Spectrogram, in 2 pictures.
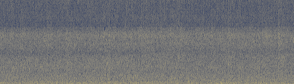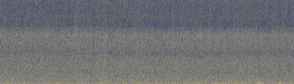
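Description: Fast muddy floodwater rushing and churning down a flooded street: a loud, steady rush of turbulent water.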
